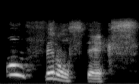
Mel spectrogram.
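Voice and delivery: high, slow, prissy mock voice; hammed-up goody-goody chaperone; prim chaperone. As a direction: mince it out like a prim church lady. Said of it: "he'd be like".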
